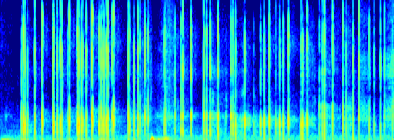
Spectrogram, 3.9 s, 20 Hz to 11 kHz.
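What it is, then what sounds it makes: Wooden hairbrush tapped with nails. Long nails tap and scratch the back and handle of a flat, paddle-shaped solid wooden hairbrush held by hand near the mic. About 22 fast, sharp, dry clicks come in a chaotic run, with faint scratchy scraping between them. Each tap is bright and woody, centered around 1.3 kHz, and dies away almost instantly.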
